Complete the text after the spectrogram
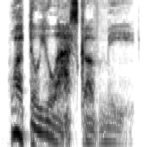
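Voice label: Hello, Vo; Morrowind GOTY GOG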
